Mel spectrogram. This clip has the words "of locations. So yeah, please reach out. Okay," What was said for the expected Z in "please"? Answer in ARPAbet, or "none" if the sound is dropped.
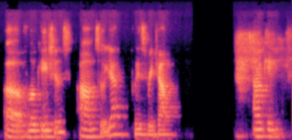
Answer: Z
